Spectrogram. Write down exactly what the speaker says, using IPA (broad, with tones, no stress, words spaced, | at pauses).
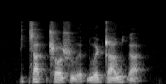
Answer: ca˦˥t̚ʂɔ˧ʂu˨˩˨ə̯ɓu˧˥ə̯ ʈa˧˥wɗa˨˩k̚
